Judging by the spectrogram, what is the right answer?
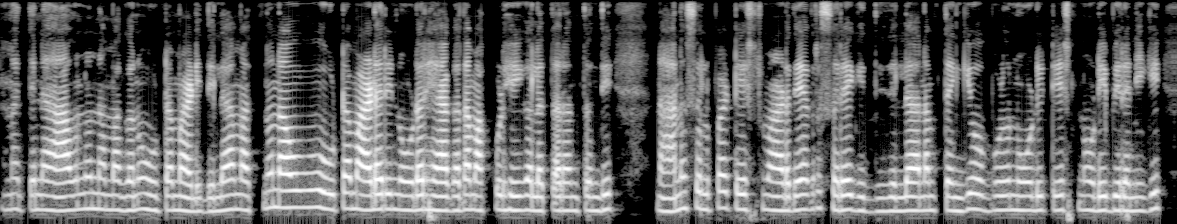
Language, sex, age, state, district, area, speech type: Kannada, female, 45-60, Karnataka, Bidar, rural, spontaneous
